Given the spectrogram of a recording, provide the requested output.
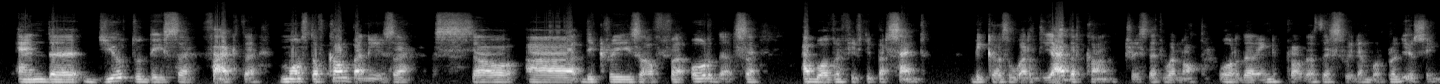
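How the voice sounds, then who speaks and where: Here a man speaks in an Italian accent. His pace is fairly slow. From Italy. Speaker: business professor. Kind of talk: panel discussion.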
